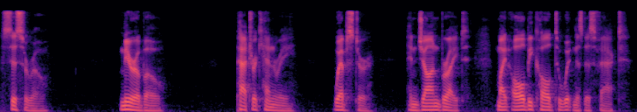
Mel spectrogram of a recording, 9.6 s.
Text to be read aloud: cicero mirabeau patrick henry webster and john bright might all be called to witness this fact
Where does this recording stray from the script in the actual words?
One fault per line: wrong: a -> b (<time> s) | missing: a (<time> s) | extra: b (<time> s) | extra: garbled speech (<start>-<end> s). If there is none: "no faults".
no faults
